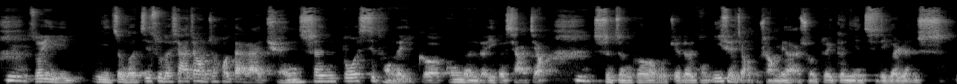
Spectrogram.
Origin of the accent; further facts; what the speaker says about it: Shanghai, China; 我们上海话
